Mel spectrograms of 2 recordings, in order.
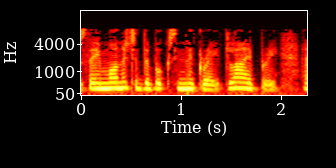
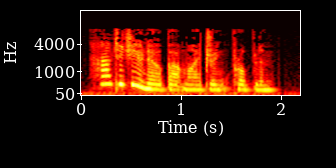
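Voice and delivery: ordinary delivery

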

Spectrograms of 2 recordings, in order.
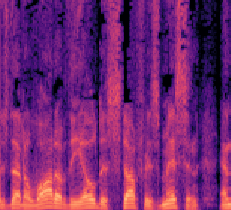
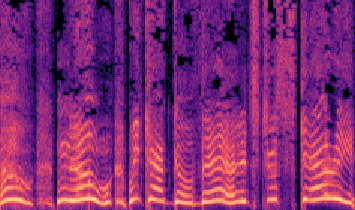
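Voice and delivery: put-on very high, squeaky, sneering, taunting little-girl voice; 4 dB louder than usual. A character mocks the listener and Count Chocula, using a mocking little girl's voice. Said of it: "He used a mocking little girl's voice".

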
